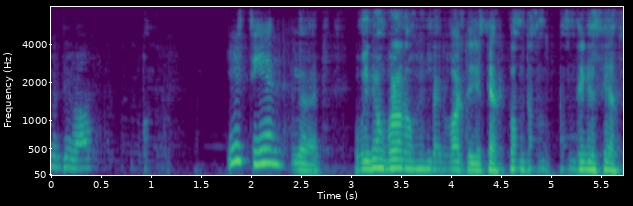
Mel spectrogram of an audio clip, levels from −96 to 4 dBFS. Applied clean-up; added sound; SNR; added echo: neural mask model DeepFilterNet 3.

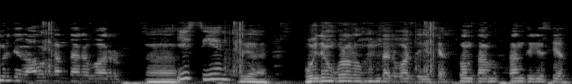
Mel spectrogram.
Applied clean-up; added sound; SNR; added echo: classical method WPE with log-MMSE.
